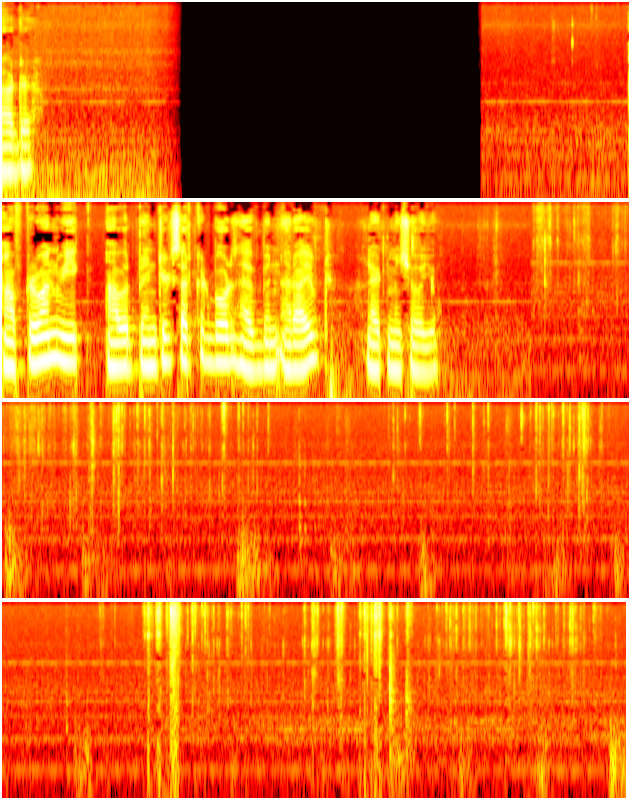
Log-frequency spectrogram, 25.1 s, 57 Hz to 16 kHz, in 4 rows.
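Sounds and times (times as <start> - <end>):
paper and plastic bag rustling: 11.6 - 15.2, 16.4 - 18.7, 20.2 - 25.0.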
